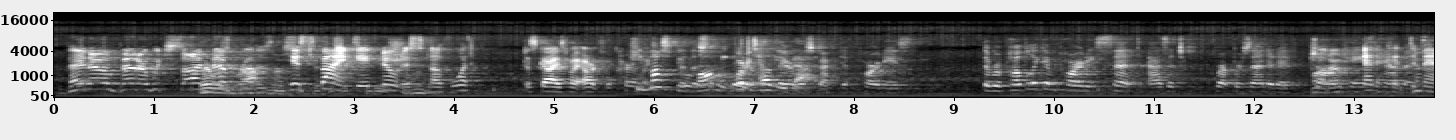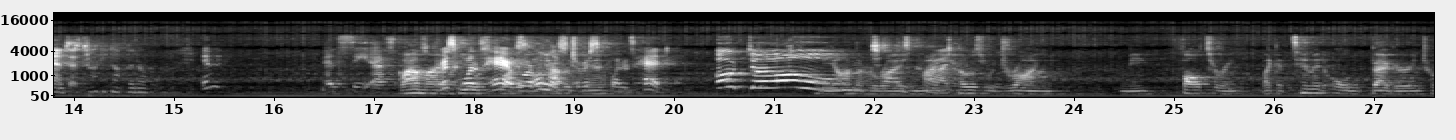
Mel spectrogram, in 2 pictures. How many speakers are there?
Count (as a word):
six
